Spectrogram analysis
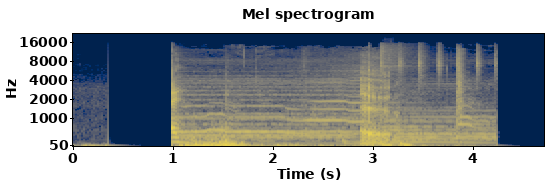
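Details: Adult man burping: two long, loud, croaky belches with faint music in the background.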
